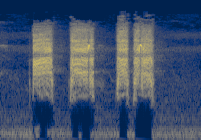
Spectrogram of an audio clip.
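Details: Black francolin, one of three birds, giving a harsh, rasping phrase of four broad grating notes, the last two pressed close together, over faint low background hum.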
